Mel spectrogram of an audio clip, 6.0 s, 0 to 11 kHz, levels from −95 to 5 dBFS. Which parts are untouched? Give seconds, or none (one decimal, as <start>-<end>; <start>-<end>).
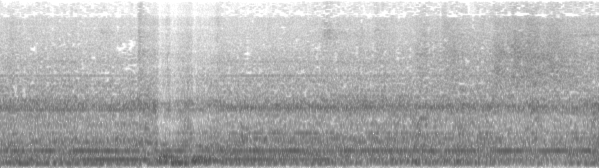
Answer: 0.0-1.5; 2.2-6.0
